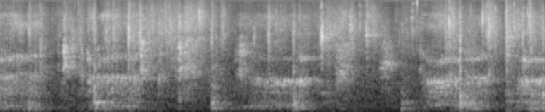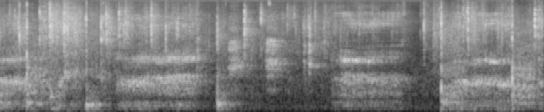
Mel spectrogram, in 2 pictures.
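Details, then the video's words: Male fox terrier, two years old, in a Hong Kong home, savaging a cardboard box on a weekday evening; sustained rough growling in bursts with brief pauses, mixed with tearing and rustling of carton. "Fox terrier P jai murders carton box"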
